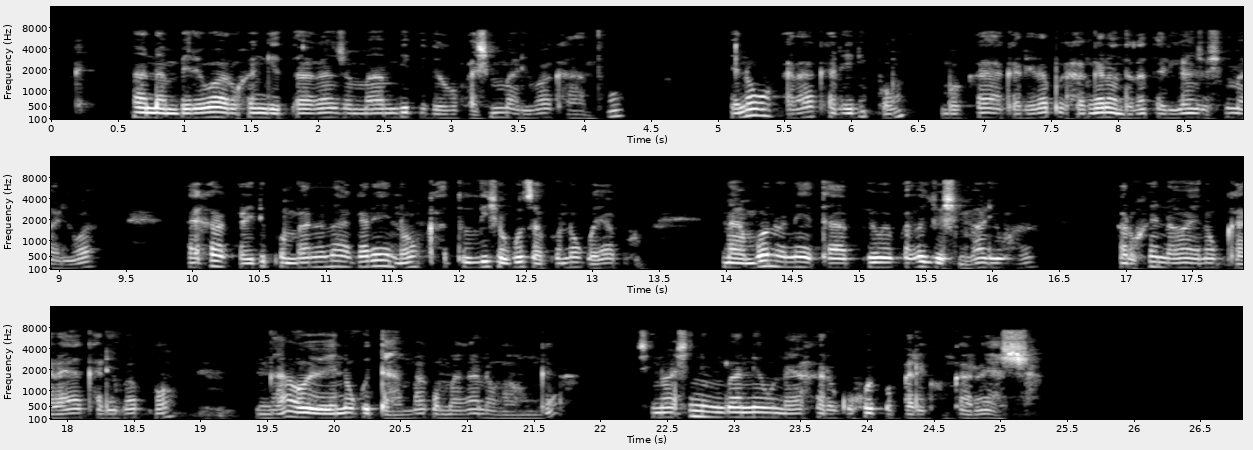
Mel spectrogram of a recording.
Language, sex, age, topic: Oshiwambo, male, 25-35, finance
